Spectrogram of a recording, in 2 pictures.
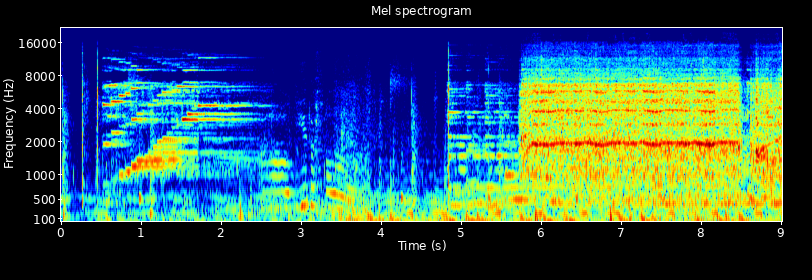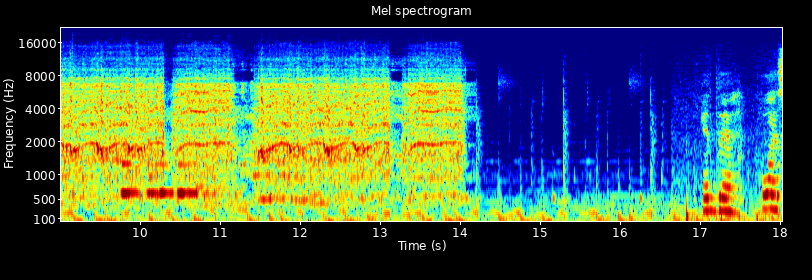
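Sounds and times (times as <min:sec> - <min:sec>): tinny music from toy speaker: 0:04.8 - 0:14.2
small motor whirring: 0:05.7 - 0:14.2.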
